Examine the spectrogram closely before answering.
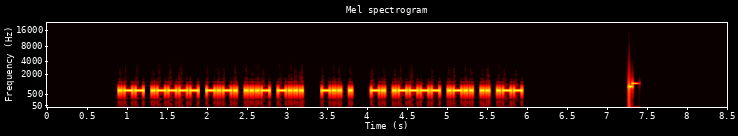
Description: Morse code, heard as a keyed tone, about 34 wpm, 700 Hz. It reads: W1CVB DE N1LIW
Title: USA Callsign DE Callsign - 5 Characters - 35wpm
